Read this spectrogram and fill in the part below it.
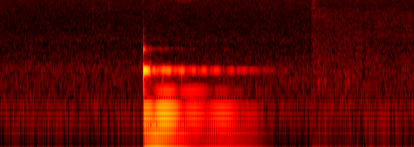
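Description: A short chime sounds through an online call.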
